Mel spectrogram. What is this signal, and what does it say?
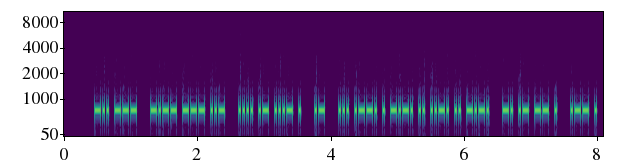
Morse code, heard as a keyed tone, about 40 wpm, 700 Hz. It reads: DO YOU HAVE A SPECIFIC NAME WE
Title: Sentences from Top 1000 Words - Review Part 3 - 40wpm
